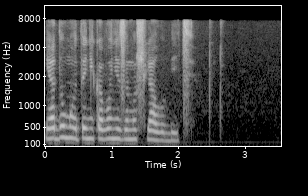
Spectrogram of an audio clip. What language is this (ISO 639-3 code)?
rus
